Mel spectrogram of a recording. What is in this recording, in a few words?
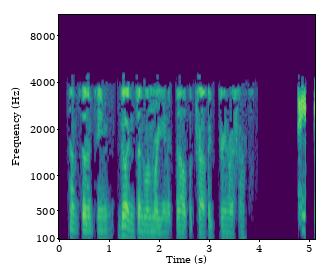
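police department Dispatch, scanner; TOPAZ Regional Wireless Cooperative (TRWC) - Mesa Simulcast; Mesa PD; Fiesta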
